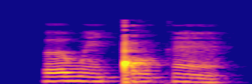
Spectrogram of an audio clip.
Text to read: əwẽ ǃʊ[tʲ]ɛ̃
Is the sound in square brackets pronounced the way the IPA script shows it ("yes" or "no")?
no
